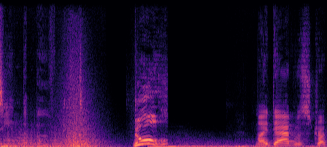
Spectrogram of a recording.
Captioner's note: yelling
